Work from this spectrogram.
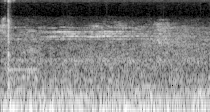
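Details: Car engine after installing a new belt tensioner pulley and drive belt: steady low hum with no squeal, chirp or grinding, tensioner now quiet and normal.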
